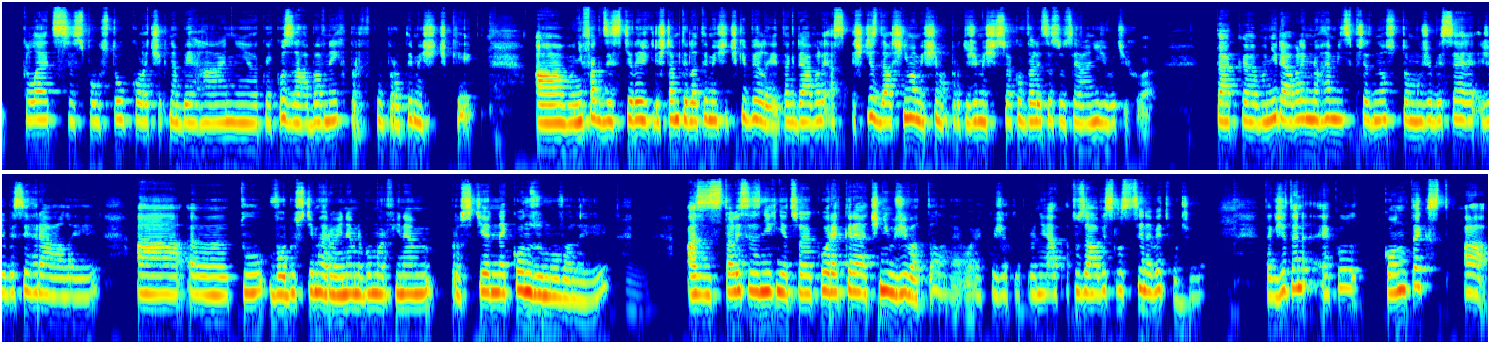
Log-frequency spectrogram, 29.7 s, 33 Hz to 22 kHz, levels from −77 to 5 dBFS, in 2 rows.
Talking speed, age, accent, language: 175 wpm, 30-49, native, Czech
